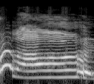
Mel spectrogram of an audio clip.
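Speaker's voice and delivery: dreadful, very high, stretched, drawn-out squeaky voice. Greeting a video, copying how Michael Rowan says hello: dreadful Michael Rowan impression. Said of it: "that was a dreadful impression".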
